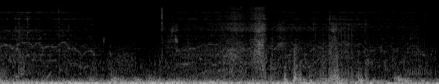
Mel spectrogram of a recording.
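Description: Steady low rumble of wind on the microphone aboard an open fishing boat on the water, with a few faint clicks.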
